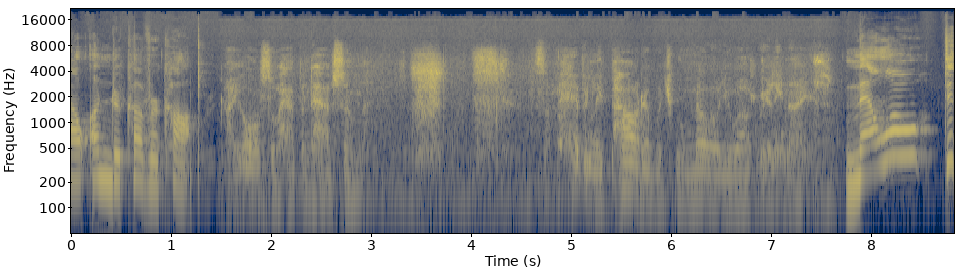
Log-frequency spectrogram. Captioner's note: sniff sniff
